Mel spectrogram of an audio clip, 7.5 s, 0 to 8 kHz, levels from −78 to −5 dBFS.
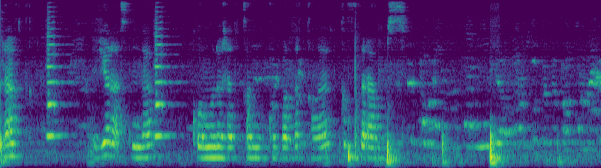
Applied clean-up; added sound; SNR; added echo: none; Wind instrument, woodwind instrument; 1 dB; reverberation time 0.3 s.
